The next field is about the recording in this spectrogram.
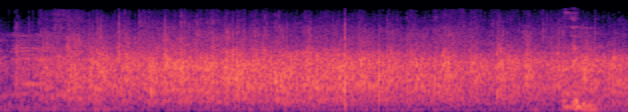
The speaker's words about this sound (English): Heavenly Father, that praise and applause is for you and for your word.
